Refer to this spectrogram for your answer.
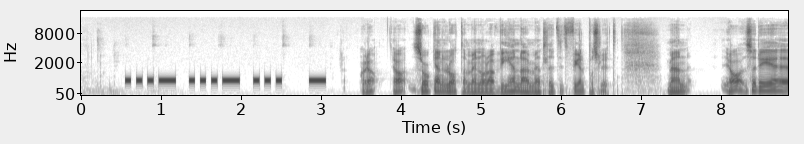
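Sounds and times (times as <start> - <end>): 
Morse code tones from a radio used as an oscillator: 0.6 - 3.1
speech: 3.5 - 8.8.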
